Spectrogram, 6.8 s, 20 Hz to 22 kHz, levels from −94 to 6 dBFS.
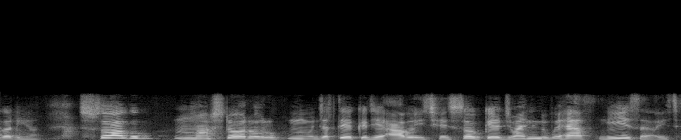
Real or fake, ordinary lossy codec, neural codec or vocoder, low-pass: fake; none; codec, 16 kHz, 0.8 kbps, ZipCodec; 7.2 kHz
